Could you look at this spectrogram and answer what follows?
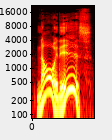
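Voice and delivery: slow emphatic correction. Real, not acted. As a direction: set them straight, slowly and high. Firm rebuttal to dismissive couples.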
